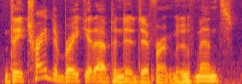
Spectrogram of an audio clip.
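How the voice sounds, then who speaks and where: A man co-hosts a casual music chat in a mid-range voice. His intonation moves up and down in a lively way as he talks. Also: medium pitch, fast, a little hiss or hum. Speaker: podcast co-host. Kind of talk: casual album discussion.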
